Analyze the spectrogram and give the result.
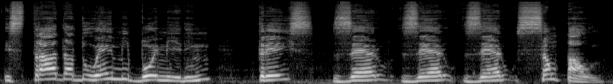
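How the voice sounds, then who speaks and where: Husky Brazilian man giving loud voice-assistant commands. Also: high voice, animated, takes it slowly, no echo. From Bahia, Brazil. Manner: talking to voice assistant in loud, clipped, clearly enunciated commands. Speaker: tutorial presenter, shop owner. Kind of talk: informal hands-on tutorial.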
